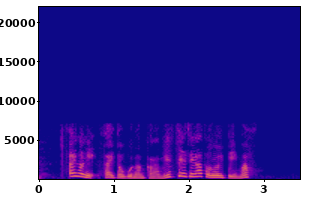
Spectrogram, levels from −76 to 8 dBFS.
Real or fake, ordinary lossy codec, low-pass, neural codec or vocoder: fake; none; 7.2 kHz; codec, 16 kHz, 2 kbps, FreqCodec, smaller model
